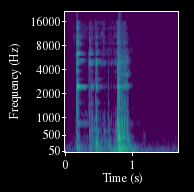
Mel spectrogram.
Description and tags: Short one bottle rolling and bumping another bottle. Glass-on-glass, tinging. Medium to low pitch.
